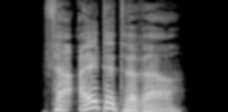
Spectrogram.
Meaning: inflection of veraltet: 1. strong/mixed nominative masculine singular comparative degree 2. strong genitive/dative feminine singular comparative degree 3. strong genitive plural comparative degree
- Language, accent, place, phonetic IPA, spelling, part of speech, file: German, Germany, Berlin, [fɛɐ̯ˈʔaltətəʁɐ], veralteterer, adjective, De-veralteterer.ogg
